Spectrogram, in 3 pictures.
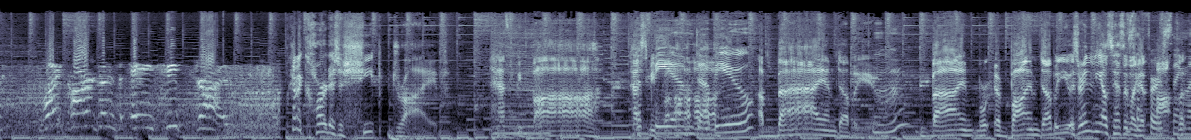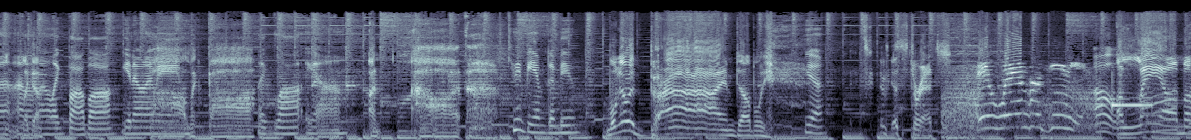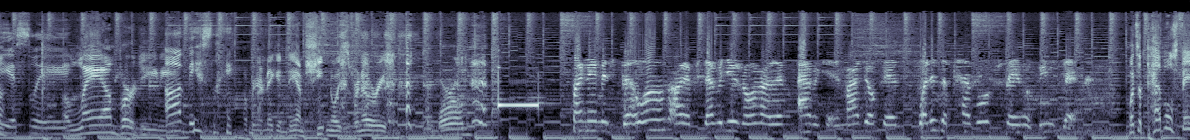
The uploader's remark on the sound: Maryland listeners called in to tell us some of the dumbest things their partners did without telling them.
